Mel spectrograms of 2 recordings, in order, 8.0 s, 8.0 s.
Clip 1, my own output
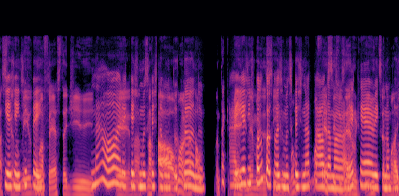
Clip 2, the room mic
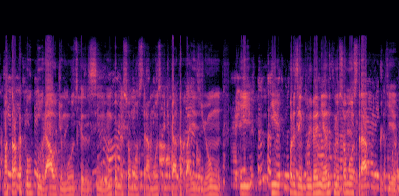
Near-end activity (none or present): present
